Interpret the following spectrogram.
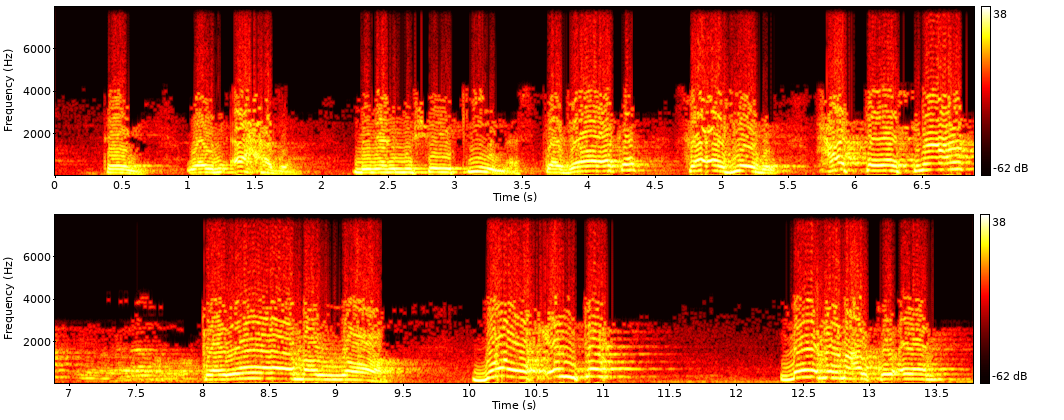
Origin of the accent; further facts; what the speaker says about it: Egypt; إحنا هنا نستعملها كمصريين، ولك يا بني آدم يعني إيه؟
